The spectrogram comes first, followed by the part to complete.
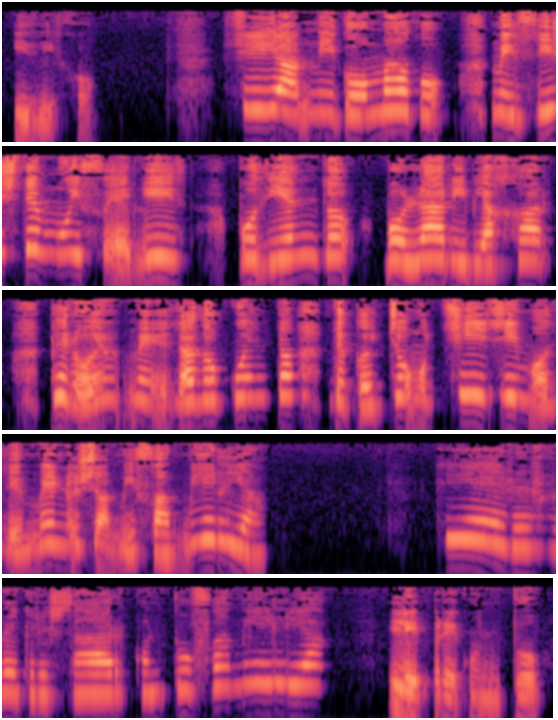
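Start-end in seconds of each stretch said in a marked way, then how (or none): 1.7-14.5 put-on higher-pitched little boy, homesick; a small boy missing his family; high child voice. Rufino's voice in story. 15.7-19.1 put-on young wizard voice. Wizard asks slowly.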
